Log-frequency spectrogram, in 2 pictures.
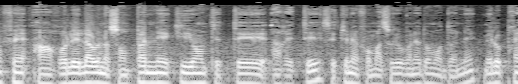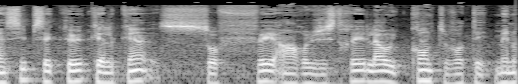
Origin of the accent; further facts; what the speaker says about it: Makamba, Burundi; moi je suis de Makamba, je travaille à Bujumbura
